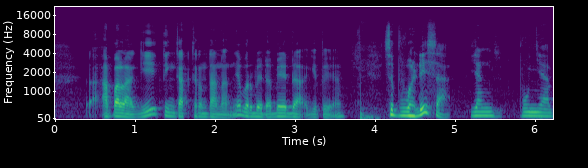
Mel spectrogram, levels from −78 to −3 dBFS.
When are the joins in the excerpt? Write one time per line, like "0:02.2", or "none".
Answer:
0:03.9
